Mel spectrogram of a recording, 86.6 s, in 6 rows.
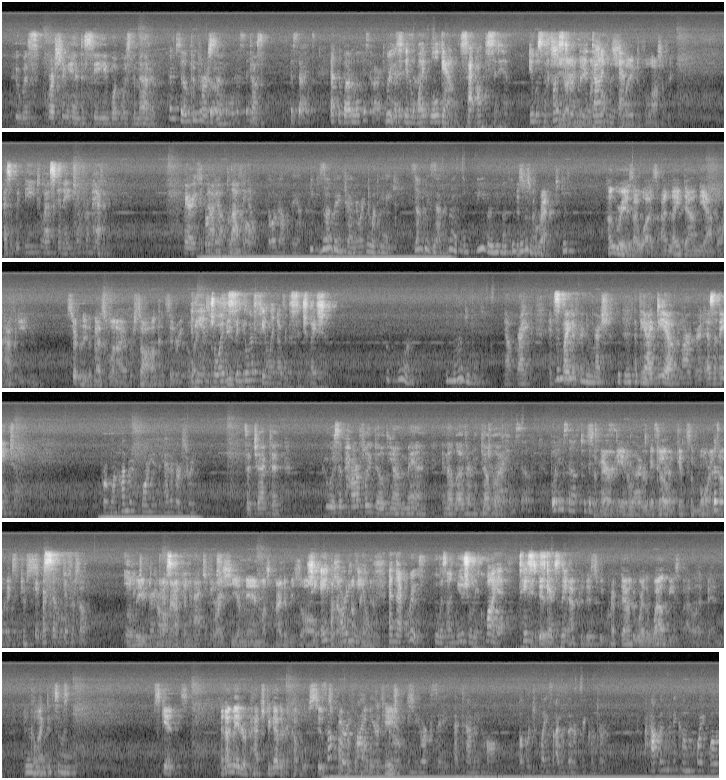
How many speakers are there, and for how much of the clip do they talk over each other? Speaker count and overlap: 8, about 30%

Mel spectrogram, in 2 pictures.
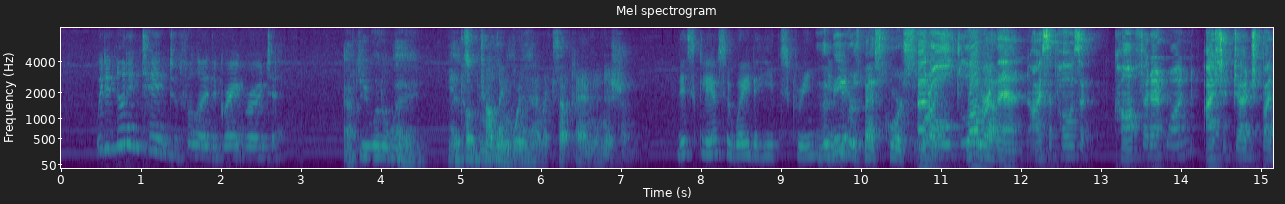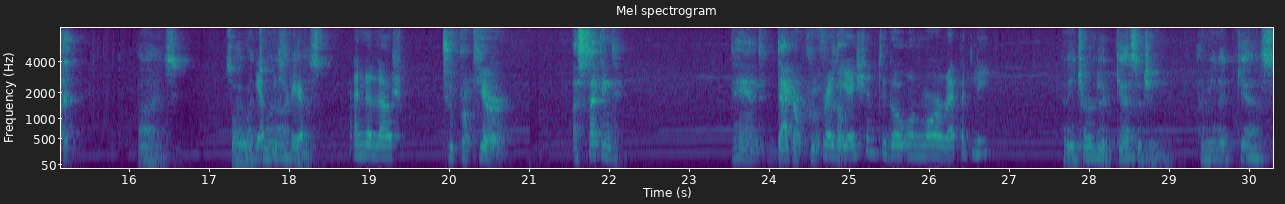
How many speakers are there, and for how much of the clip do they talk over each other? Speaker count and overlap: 6, about 14%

